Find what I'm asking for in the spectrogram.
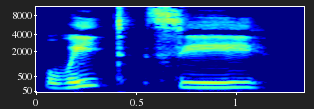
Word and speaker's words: Huitzilopochtli: So, according to Wikipedia, the god I chose is pronounced Huitzilopochtli? Huitzilopochtli, I think.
